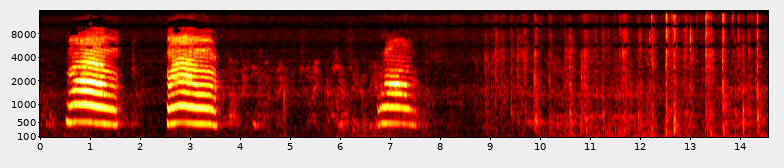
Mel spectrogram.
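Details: Pet cat meowing at its owner as if saying something: three long, clear, slightly wavering meows, two close together then a third after a pause, followed by quiet household clicks and rustling.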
